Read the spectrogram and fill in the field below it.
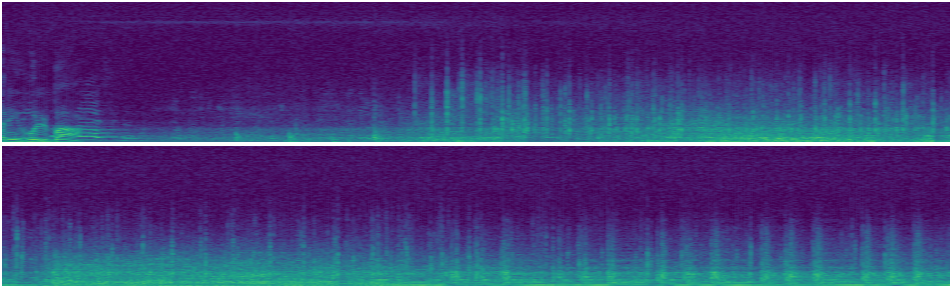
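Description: A large chorus sings together.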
